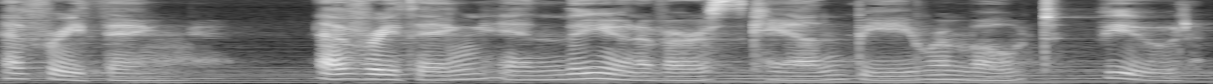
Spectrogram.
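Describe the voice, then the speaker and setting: An actress playing an enigmatic, all-knowing otherworldly visitor in a sci-fi audio drama, speaking in a calm, measured, aloof way. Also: female voice, sits low. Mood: serene. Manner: measured, matter-of-fact. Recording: long reverb, music behind. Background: music.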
